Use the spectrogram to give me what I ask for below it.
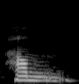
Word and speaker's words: হাম: করে 21 ডেজ আপনি হাম মন্ত্রকে উচ্চারণ করুন। চোখ বন্ধ করুন। হাম হাম এইভাবে আপনি এক নাগারে জপ করুন। এই হাম মন্ত্র। যখন আপনি মন্ত্র জপ করবেন তখন দাঁত বন্ধ থাকবে এবং যে ময়ের উচ্চারণটা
